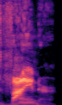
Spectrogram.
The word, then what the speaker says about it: Weiner: or not do it that's Lawrence Weiner or Wier he's an artist allowed to say wiener on this podcast when it's a last name yes and and the last one I believe in German it's Viner so uh the last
